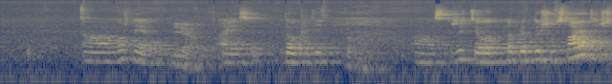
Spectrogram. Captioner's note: speaking in foreign language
